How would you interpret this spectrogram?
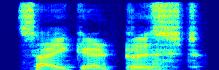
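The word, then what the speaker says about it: psychiatrist: तो जो mental disorder को डज करता है उसको बोलते हैं साइकेट्रिस्ट। ठीक है? तो यहां पर देखिए पी साइलेंट है।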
